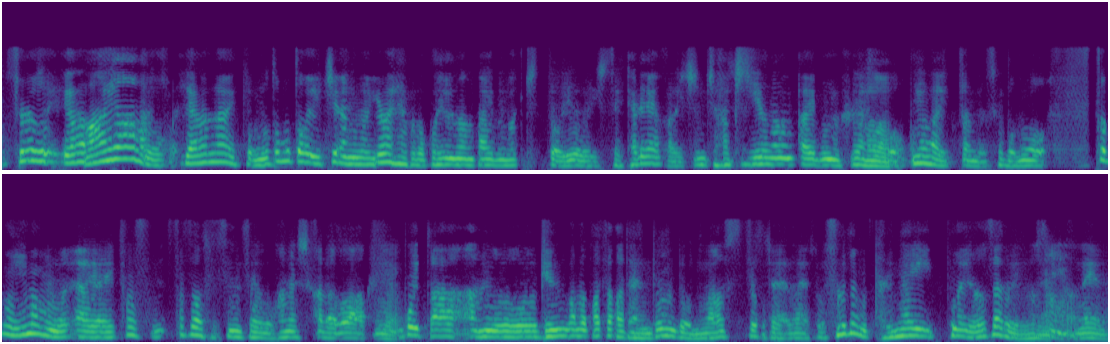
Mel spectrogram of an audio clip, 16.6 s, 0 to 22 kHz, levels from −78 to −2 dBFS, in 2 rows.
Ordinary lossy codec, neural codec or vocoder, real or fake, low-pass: none; codec, 16 kHz, 1 kbps, FreqCodec, smaller model; fake; 7.2 kHz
